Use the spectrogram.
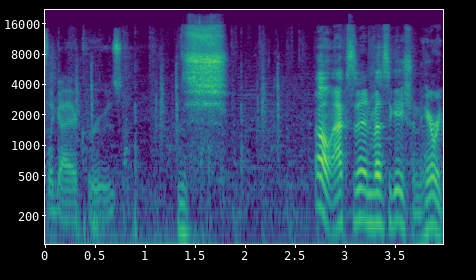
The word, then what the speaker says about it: Legaia Cruise: one quest that's like called that, and like it's called Legaia Cruise Control, which implies that Legaia Chris is in fact pronounced Legaia Cruz.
